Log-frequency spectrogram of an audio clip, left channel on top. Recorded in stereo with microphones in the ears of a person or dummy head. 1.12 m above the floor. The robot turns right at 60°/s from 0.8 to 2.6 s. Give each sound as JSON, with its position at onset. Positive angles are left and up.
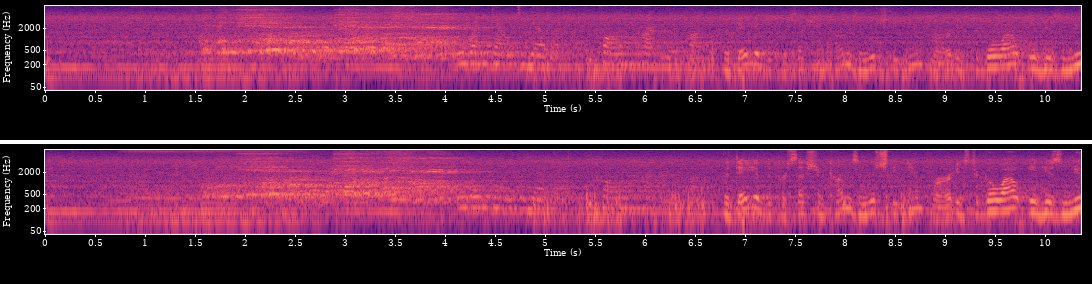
{"t": 1.4, "sound": "a squeak", "azimuth_deg": 130, "distance_m": 6.0}
{"t": 4.1, "sound": "a woman speaking", "side_deg": 80, "distance_m": 3.5}
{"t": 6.8, "sound": "a man speaking", "side_deg": -45, "distance_m": 0.7}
